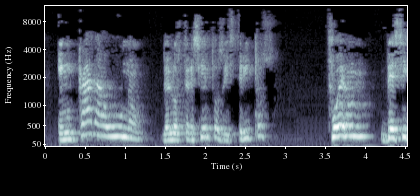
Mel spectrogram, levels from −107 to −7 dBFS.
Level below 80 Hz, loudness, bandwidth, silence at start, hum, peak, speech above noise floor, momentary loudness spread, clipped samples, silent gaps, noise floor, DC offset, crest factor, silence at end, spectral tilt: -64 dBFS; -21 LUFS; 11 kHz; 0.15 s; none; -2 dBFS; 46 dB; 14 LU; under 0.1%; none; -66 dBFS; under 0.1%; 18 dB; 0 s; -5.5 dB/octave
